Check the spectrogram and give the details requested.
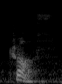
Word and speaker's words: trough: but also very simple the ou9 sound is the basic short o1 sound of dof or soft and we find it made by a few ought combinations like cough and trough and this ou9 sound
